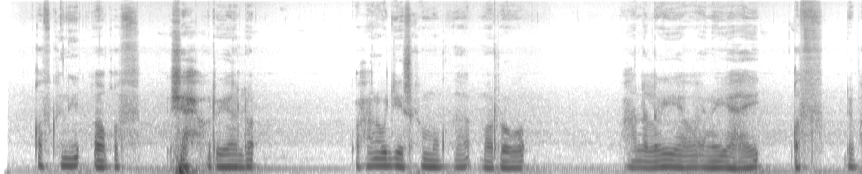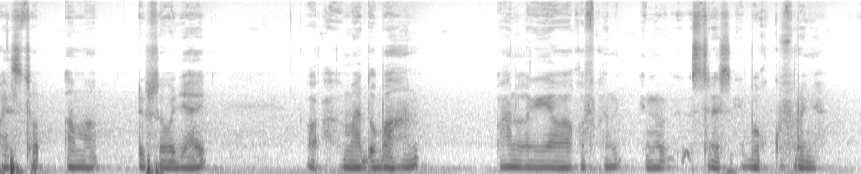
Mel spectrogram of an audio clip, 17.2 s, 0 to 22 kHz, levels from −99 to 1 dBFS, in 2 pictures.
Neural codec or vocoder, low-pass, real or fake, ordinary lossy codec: none; none; real; none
